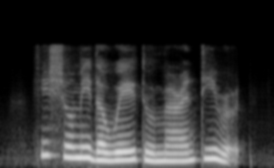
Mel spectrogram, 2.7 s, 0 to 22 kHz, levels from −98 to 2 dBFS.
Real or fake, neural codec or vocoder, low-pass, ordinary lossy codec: fake; codec, 16 kHz, 1 kbps, X-Codec, WavLM features, trained on Multilingual LibriSpeech; 7.2 kHz; none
